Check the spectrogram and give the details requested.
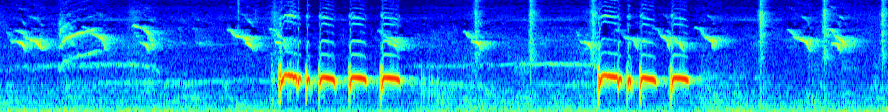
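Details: White zebra dove, a loud-voiced, lively singer whose song is said to call rivals. Two loud rolling cooing phrases, each under a second, are heard about three seconds apart. Small birds chirp continuously in the background.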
